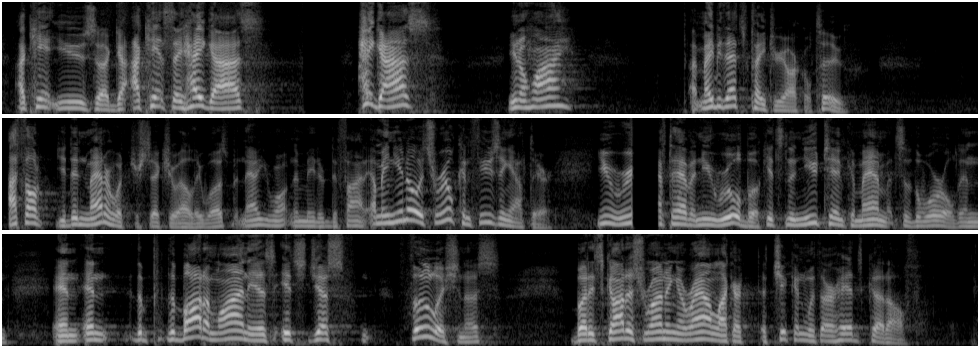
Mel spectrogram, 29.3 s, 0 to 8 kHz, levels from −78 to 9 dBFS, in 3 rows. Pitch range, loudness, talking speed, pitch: 130-190 Hz, -23 LUFS, 180 wpm, 165 Hz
